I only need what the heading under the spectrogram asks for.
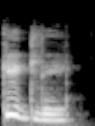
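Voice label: "giggly", British English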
